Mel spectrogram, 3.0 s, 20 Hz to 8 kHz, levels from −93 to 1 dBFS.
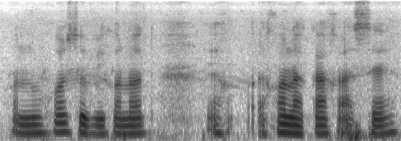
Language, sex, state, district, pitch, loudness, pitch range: Assamese, male, Assam, Sonitpur, 125 Hz, -20 LUFS, 125-135 Hz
